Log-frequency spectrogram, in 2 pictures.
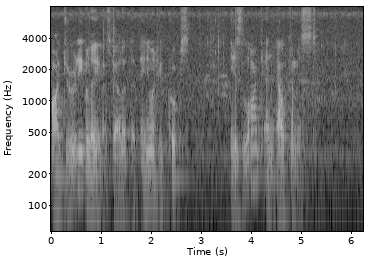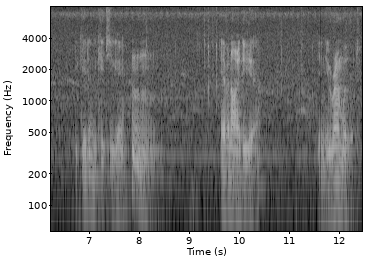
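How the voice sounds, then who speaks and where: A man with a very low voice and a gravelly, crackly edge, talking in a loose, rambling chat. He hosts the talk and slips into the voices of the people he quotes. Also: animated, a little slow, long pauses, a little mellow. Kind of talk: casual chat.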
